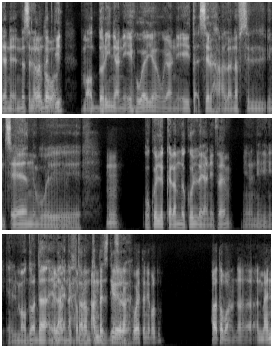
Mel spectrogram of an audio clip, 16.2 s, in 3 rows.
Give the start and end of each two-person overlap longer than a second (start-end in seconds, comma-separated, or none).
11.8-13.4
